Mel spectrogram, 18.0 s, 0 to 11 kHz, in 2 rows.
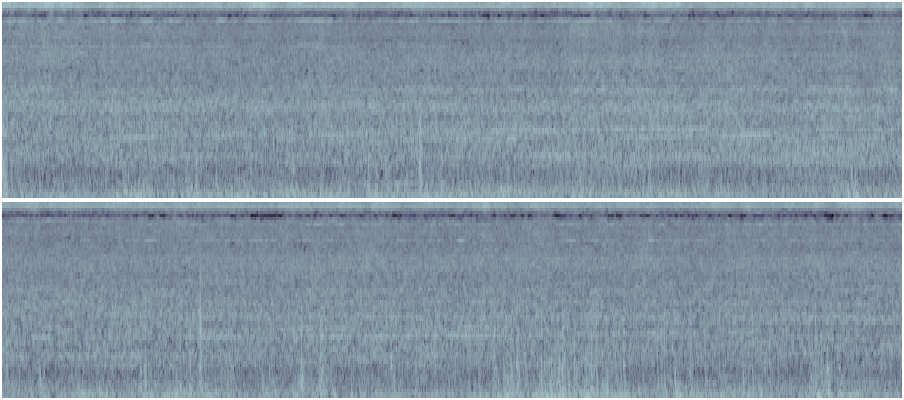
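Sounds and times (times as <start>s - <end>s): jet engines rumbling with whine: 0.0s - 18.0s.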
